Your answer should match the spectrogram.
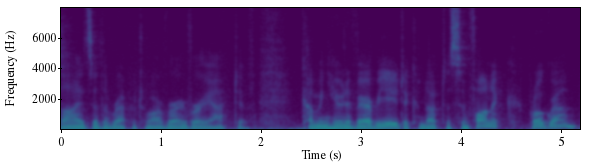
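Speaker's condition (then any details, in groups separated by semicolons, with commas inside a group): No condition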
